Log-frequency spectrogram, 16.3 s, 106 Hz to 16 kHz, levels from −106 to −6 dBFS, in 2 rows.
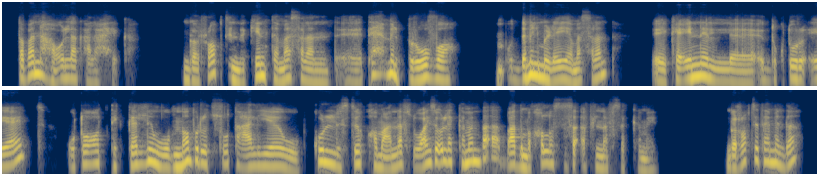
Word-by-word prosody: طب 175 +2 -1
أنا 220 -1 +3
هاقول 175 0 -1
لك 170 -1 -2
على - - -7
حاجة، - - -7 0.6
جرّبت 170 +8 -2
إنّك 145 +3 -2
أنت 195 -4 +2
مثلًا 145 -4 -2
آآ 140 -1 -7
تعمل 215 +6 +1
بروفة 160 0 +2 0.4
م - - -6
قُدّام 170 +3 +2
المراية 165 -6 +5
مثلًا؟ 175 +8 -3 0.5
آآ 145 - +2
كإن 165 +7 +4
ال 155 -7 +1
الدكتور 140 +5 -2
قاعد 185 - +1 0.4
وتقعد 195 +1 -1
تتكّلم 190 +6 0
وبنبرة 195 +6 +2
صوت 200 +1 -7
عالية 175 +2 +1
وبكل 165 - 0
ثقة 200 +2 -4
مع 155 - +3
النفس، 190 +6 -2
وعايزة 195 +8 +3
أقول 225 - +3
لك 225 0 -1
كمان 225 +2 +2
بقى - - +1
بعد 190 -2 +5
ما 160 - +1
تخلّص، 205 -1 -3
تسقّف - - -4
لنفسك 150 -2 -7
كمان. 130 -1 -10 0.7
جرّبت 205 +10 0
تعمل 220 -5 -1
ده؟ 200 +9 -3
175 Hz, 165 wpm, -25 LUFS, 155-200 Hz, 0.7 s, المراية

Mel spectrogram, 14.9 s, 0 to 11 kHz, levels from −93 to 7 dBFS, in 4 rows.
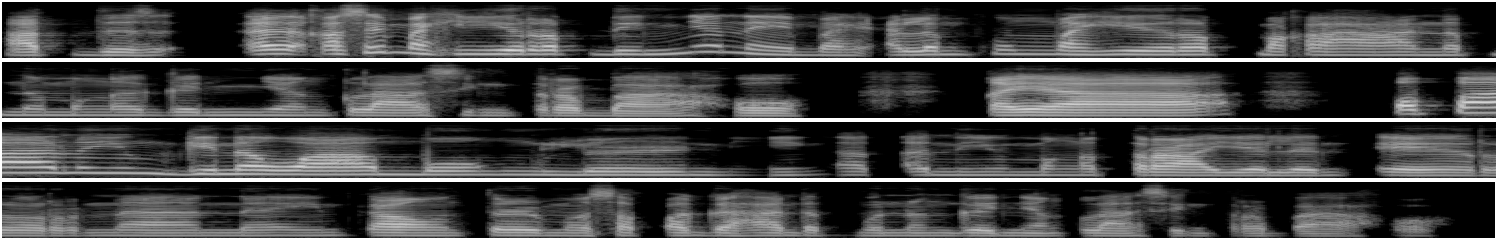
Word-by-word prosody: At 175 - +1
dasi 180 -2 -6 0.2
ah, 250 - +8
kasi 245 +7 +2
mahirap 235 -5 +2
din 225 - -5
yan, 370 - -4
eh, 205 - -3
may 175 -2 -7
alam 215 +2 0
kong 240 +2 -11
mahirap 215 -2 0
makahanap 185 -2 -3
ng 180 -2 -11
mga 175 - -6
ganyang 175 -1 -8
klaseng 160 0 -4
trabaho. 150 -1 -4 0.4
Kaya 165 -2 +6 0.4
papaano 315 +6 +7
yung 295 -5 -5
ginawa 225 -2 +6
mong 210 -1 -5
learning 190 -1 -6
at 195 -1 -14
ano 185 0 -10
yung 185 -1 -12
mga 185 0 -11
trial 170 -2 +1
and 175 - -32
error 165 -3 -2
na 160 -1 -5
na-encounter 160 0 -3
mo 155 - -12
sa 150 - -6
paghahanap 160 -1 -5
mo 155 -1 -14
ng 155 0 -13
ganyang 150 -2 -6
klaseng 145 -1 -9
trabaho? 135 -1 -14
180 Hz, 165 wpm, -21 LUFS, 160-210 Hz, 0.4 s, ah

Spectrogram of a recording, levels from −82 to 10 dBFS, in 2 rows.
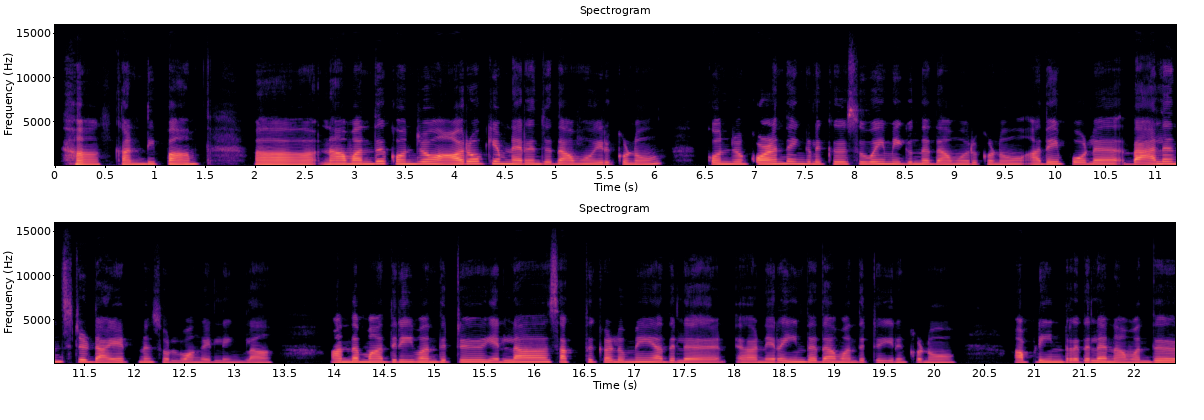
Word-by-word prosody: ஹ, - - -5 0.5
கண்டிப்பா. 200 +2 +3 0.8
அ - - +4 0.7
நான் 210 +1 +5
வந்து 225 +4 +2 0.2
கொஞ்சம் 235 +1 +3 0.2
ஆரோக்கியம் 255 +2 +4
நிறைஞ்சதாவும் 210 0 0
இருக்கணும். 205 +1 -3 0.6
கொஞ்சம் 220 0 0
கொழந்தைங்களுக்கு 230 0 +2 0.2
சுவை 230 +1 0
மிகுந்ததாவும் 200 -2 -1
இருக்கணும். 195 +1 -4 0.2
அதே 215 +3 0 0.2
போல 215 -1 0 0.4
பேலன்ஸ்டு 240 +4 +2
டயட்னு 195 +1 -1
சொல்லுவாங்க 185 -1 -4
இல்லைங்களா? 170 0 -6 0.8
அந்த 205 +1 +2 0.2
மாதிரி 210 +2 -1 0.2
வந்துட்டு 205 +2 -3 0.3
எல்லா 215 +4 +2 0.3
சத்துக்களுமே 220 0 -2 0.2
அதில 195 -1 -3 0.8
நிறைந்ததா 205 +2 -1 0.2
வந்துட்டு 185 +1 -8
இருக்கணும். 175 -1 -6 0.7
அப்படின்றதில 190 0 -1 0.2
நான் 180 -1 -3
வந்து 185 +3 -2
205 Hz, 85 wpm, -23 LUFS, 195-220 Hz, 0.8 s, நான்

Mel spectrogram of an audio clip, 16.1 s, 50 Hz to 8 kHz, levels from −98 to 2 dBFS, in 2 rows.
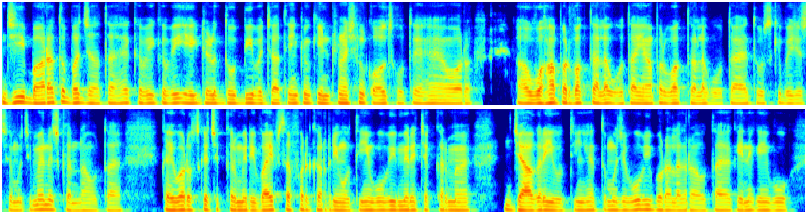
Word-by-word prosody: जी, 145 +4 +4
12 125 +1 +3
तो 160 - +3
बज 130 -1 +2
जाता 110 0 -2
है, 120 +3 -1
कभी-कभी 120 +1 -1
1, 115 0 +1
डेढ़, 115 -1 +1
2 115 0 -1
भी 125 - +3
बज 110 -2 -1
जाते 110 +2 0
हैं 115 - +1
क्योंकि 120 -1 0
इंटरनेशनल 115 +2 +1
कॉल्स 115 -1 0
होते 115 +1 -4
हैं 110 -1 -1
और 105 0 -1 0.4
अ, - - -1
वहाँ 115 +2 +5
पर - - +3
वक़्त 120 +1 -1
अलग 115 0 +2
होता 110 +2 -2
है, 115 - +2
यहाँ 105 -1 +2
पर 120 - +1
वक़्त 115 0 -1
अलग 110 0 -1
होता 105 +2 -4
है, 105 0 -1
तो 110 +2 -7
उसकी 115 +3 -4
वज़ह 115 0 -3
से 115 +2 -3
मुझे 115 +2 -4
मैनेज 140 -1 +3
करना 110 0 -3
होता 110 +1 -6
है। 110 - -6 0.4
कई 120 -2 +4
बार 125 +1 +5
उसके 130 +3 0
चक्कर 120 +2 -1
मेरी 115 0 +2
वाइफ़ 120 +2 +4
सफ़र 135 -2 -1
कर 120 - 0
रही 120 -2 0
होती 110 +1 -2
हैं, 120 - +3
वो 120 +1 +1
भी 120 +1 +2
मेरे 120 0 +2
चक्कर 120 0 -4
में 115 -1 0 0.4
जाग 115 -2 +5
रहीं 120 -1 +4
होती 110 +2 -3
हैं, 120 -1 -2
तो 120 0 -7
मुझे 120 -1 -1
वो 130 +4 +1
भी 135 - +1
बुरा 115 -1 0
लग 110 -1 -1
रहा 110 - -1
होता 110 +2 -4
है। 115 - 0
कहीं 110 0 -2
न 115 0 -1
कहीं 115 -1 0
वो 115 0 -4
115 Hz, 280 wpm, -24 LUFS, 110-120 Hz, 0.4 s, वहाँ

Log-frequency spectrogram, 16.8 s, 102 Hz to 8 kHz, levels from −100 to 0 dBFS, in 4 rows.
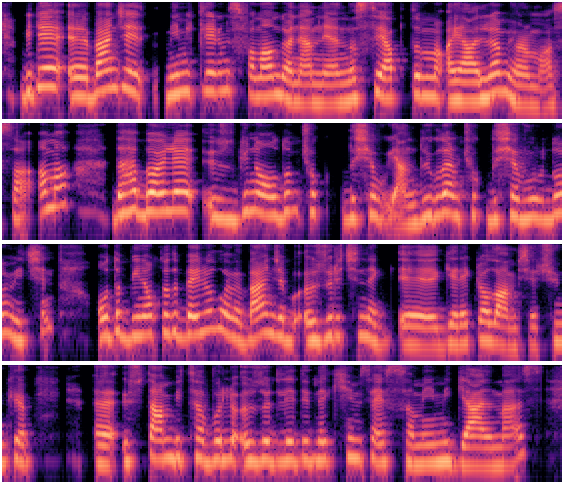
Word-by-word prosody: Bir 275 - -2
de, 345 0 +6
eee, 240 0 +4
bence 300 -2 +4
mimiklerimiz 285 +3 -2
falan 245 0 +2
da 225 - +3
önemli. 190 -1 0
Yani, 185 +2 -1
nasıl 225 +5 +2
yaptığımı 235 +1 +1
ayarlamıyorum 205 - +2
asla 185 +7 -5
ama 355 +7 -1 0.3
daha 285 +2 +3
böyle 300 0 +6
üzgün 240 +5 -3
olduğum, 285 +2 +1
çok 285 -1 -7 0.2
dışa 245 +2 -2
vu - - -11
yani, 190 - -2
duygularımı 255 +2 +1
çok 250 -4 -11
dışa 230 +3 -1
vurduğum 240 +5 -2
için 225 +9 -6 0.3
o 255 +3 +1
da 255 -6 -2
bir 265 - 0
noktada 275 0 -1
belli 280 +4 +4
oluyor 320 -4 0
ve - - -12
bence 255 +1 +2
bu - - -7
özür 225 +4 0
için 260 0 -6
de, 205 -4 -6
eee, 185 -2 +3
gerekli 200 +4 -2
olan 195 -4 +2
bir - - -11
şey. 180 0 -8
Çünkü, 210 +3 -5 0.5
eee, 200 -1 +2
üstten 240 +3 +2
bir 250 -1 -5
tavırla 240 -1 -1
özür 225 +1 -1
dilediğinde 230 +1 -3
kimseye 240 -2 -4
samimi 210 0 -3
gelmez. 190 +6 -1
240 Hz, 195 wpm, -22 LUFS, 215-275 Hz, 0.5 s, de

